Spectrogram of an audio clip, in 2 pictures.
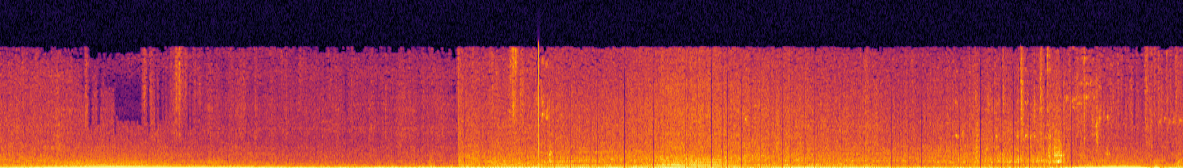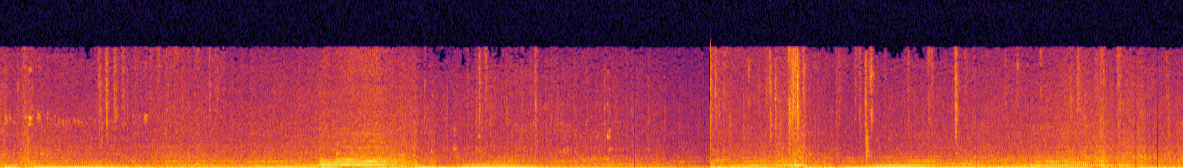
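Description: Track car's engine heard from inside the cabin while lapping at speed, running loud and steady. Its pitch drops sharply and climbs again with gear changes, about halfway through and twice more after that.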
